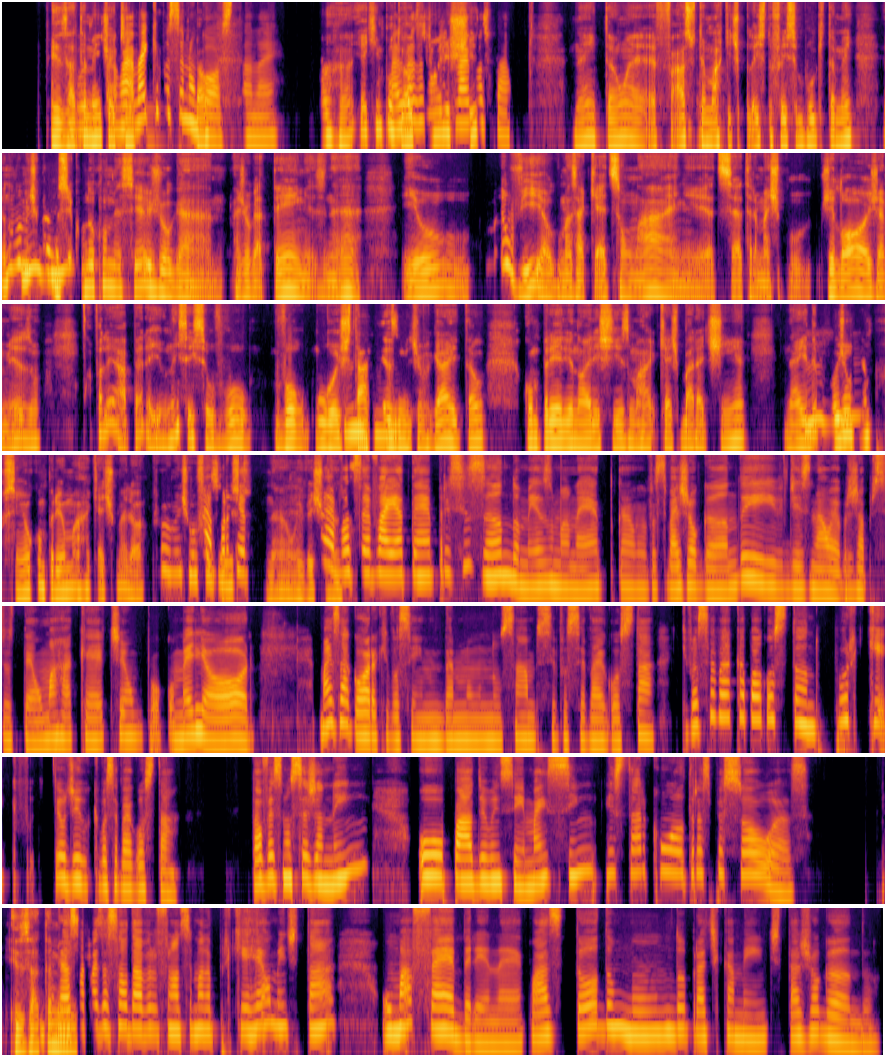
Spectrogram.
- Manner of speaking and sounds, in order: in English: "marketplace"; lip smack; tapping
- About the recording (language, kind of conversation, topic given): Portuguese, advice, Como posso começar um novo hobby sem ficar desmotivado?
